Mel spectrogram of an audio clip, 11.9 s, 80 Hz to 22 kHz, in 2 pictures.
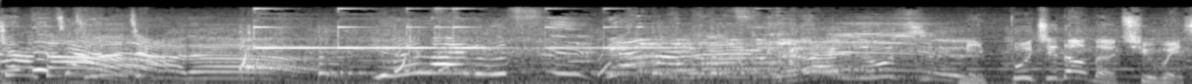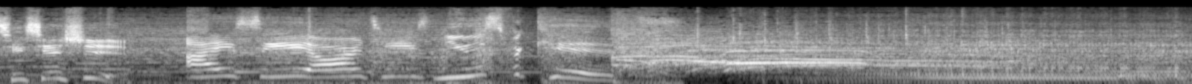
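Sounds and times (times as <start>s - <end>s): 
faint crowd-like noise: 0.0s - 5.2s
speech: 4.9s - 9.5s
loud motorcycle engine revving: 10.5s - 11.9s.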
